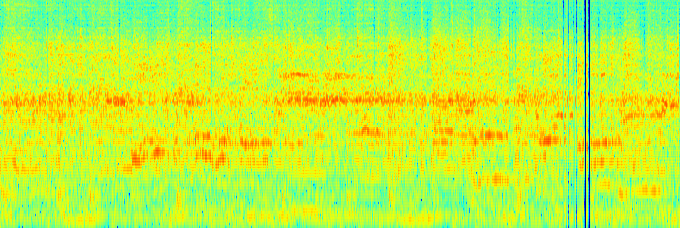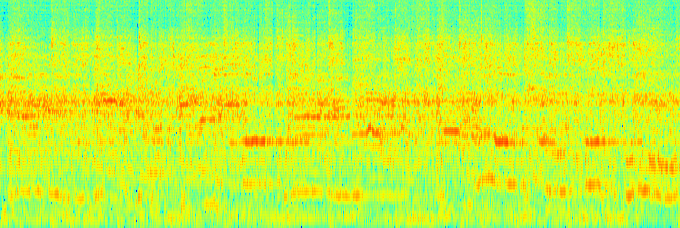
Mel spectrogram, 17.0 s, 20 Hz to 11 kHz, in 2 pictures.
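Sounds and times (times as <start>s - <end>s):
live rock band playing: 0.0s - 17.0s
person singing: 1.5s - 5.1s, 5.8s - 17.0s.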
